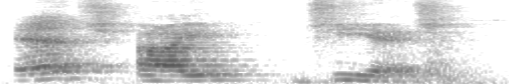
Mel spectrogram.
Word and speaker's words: high: first example you can see here is what h i g h high next example we have is what t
